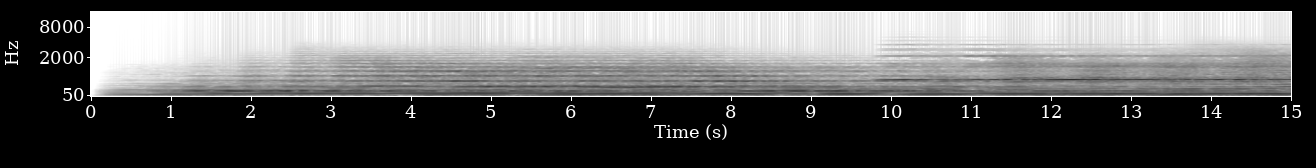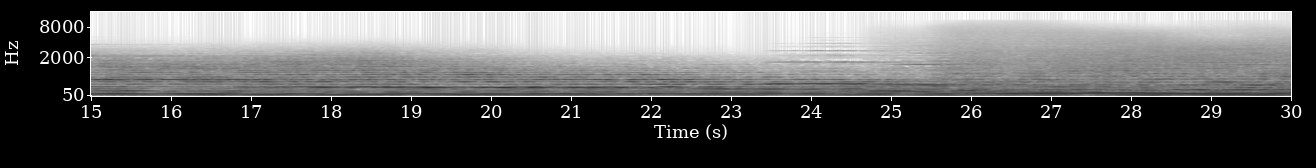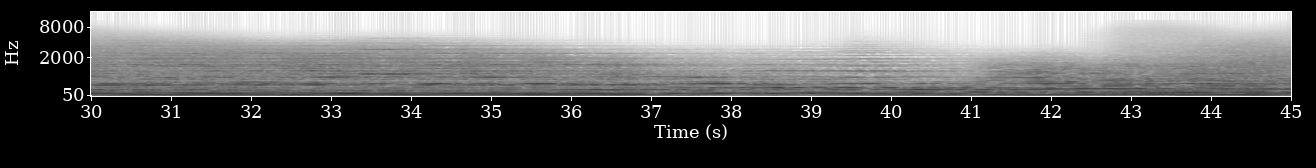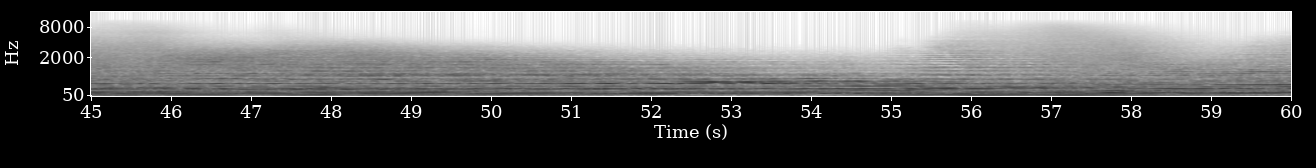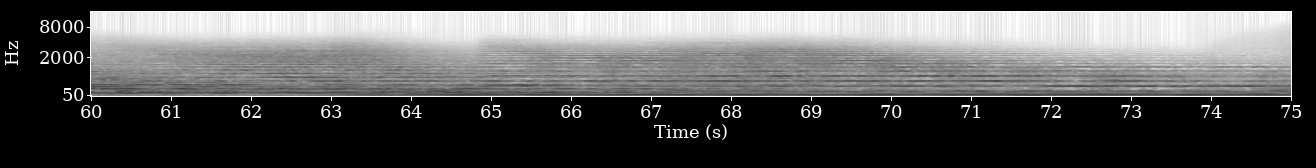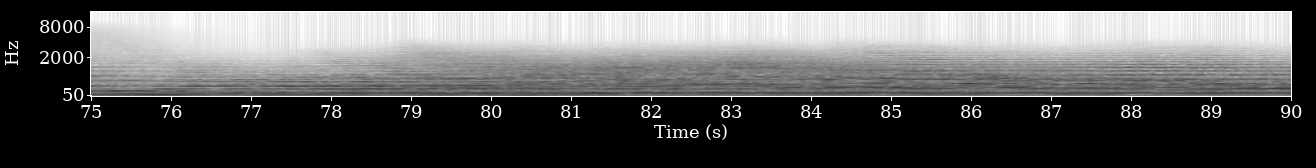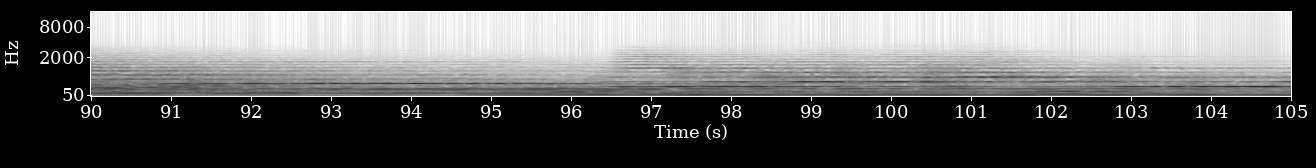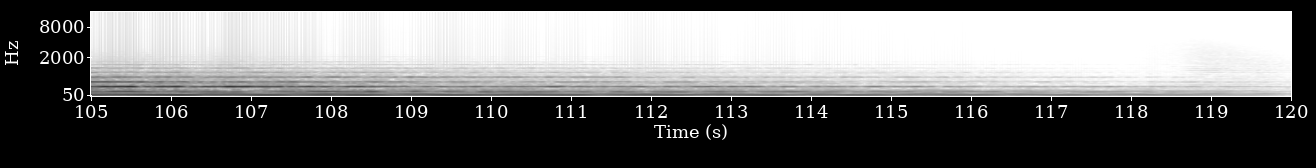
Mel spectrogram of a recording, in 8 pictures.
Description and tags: A sound generated in the software synthesizer Aalto, recorded live to disk in Logic and edited in BIAS Peak.
synthesized, abstract, ominous, metallic, resonant, soundscape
